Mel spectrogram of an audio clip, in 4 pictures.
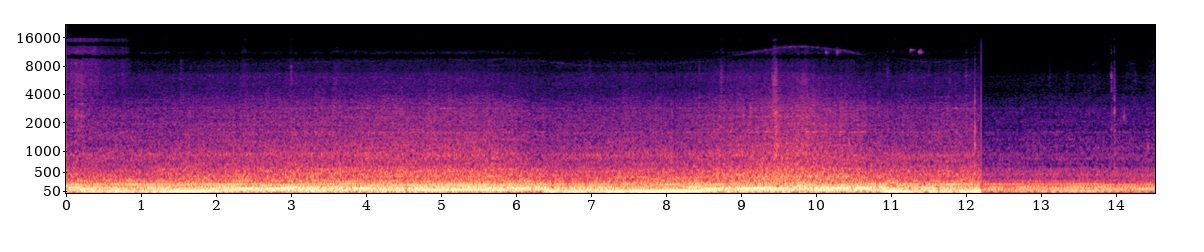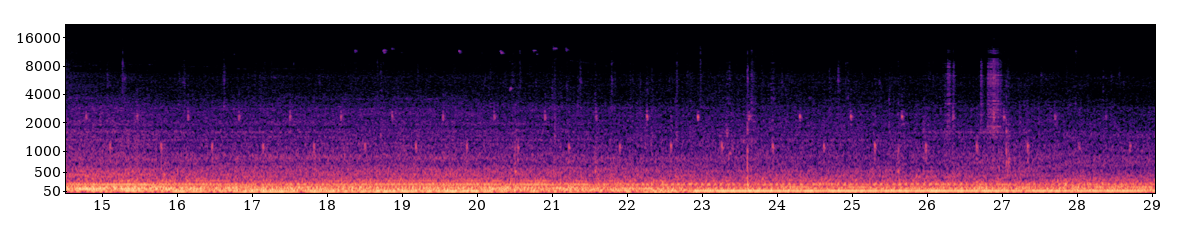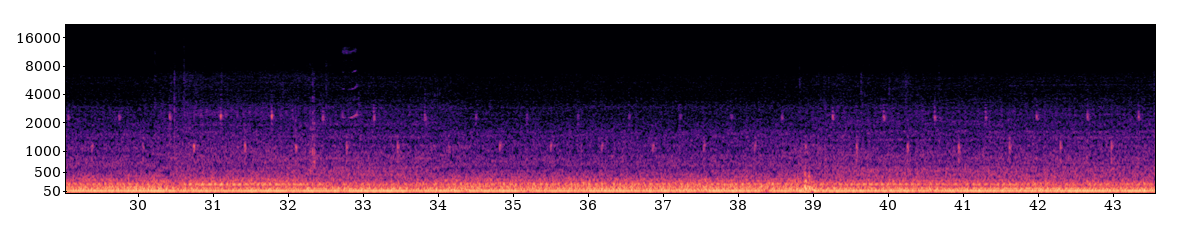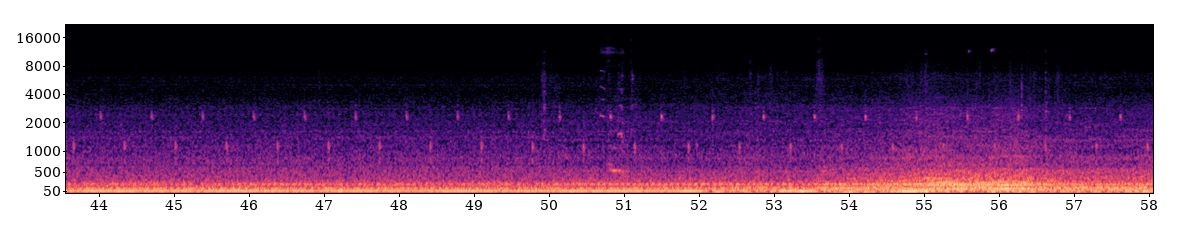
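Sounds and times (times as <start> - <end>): diesel truck engine rumble: 0.0 - 58.0
light ticking: 13.9 - 58.0.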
